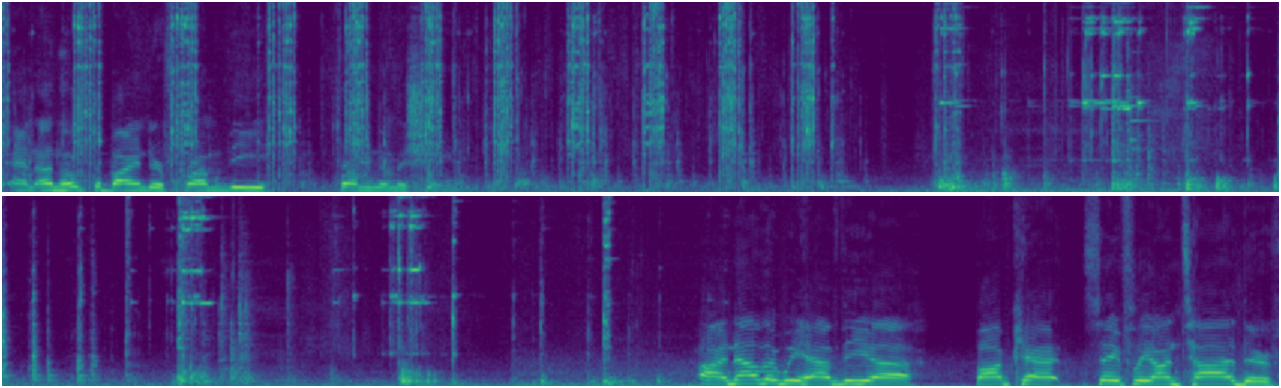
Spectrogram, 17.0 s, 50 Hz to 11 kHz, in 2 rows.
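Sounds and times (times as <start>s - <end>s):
ratchet pawl clicking: 0.0s - 5.8s
steel chain clinking and rattling: 0.0s - 12.8s.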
